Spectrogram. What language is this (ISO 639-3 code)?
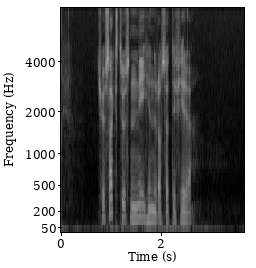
nor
